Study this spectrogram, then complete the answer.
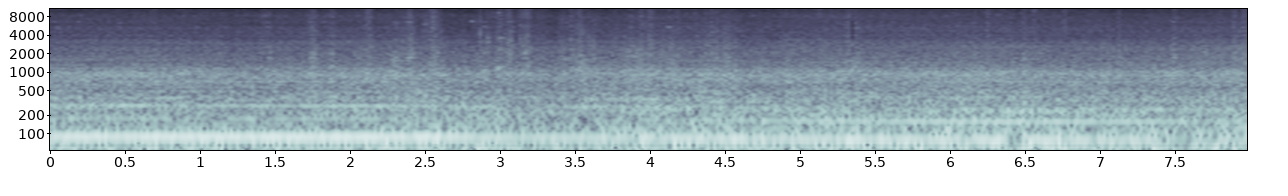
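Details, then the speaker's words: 1949 Chevy 3100 Stovebolt six with new Pertronix Flamethrower distributor, Igniter II module and Flamethrower II coil, cruising at 40–45 mph sweet spot: steady even drone over road noise, no misses; firing cleanly and smooth. "It just everything just sounds like it's hitting every lick, and it's just smooth. If you listen to the engine, it'll tell you where it's happiest at."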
